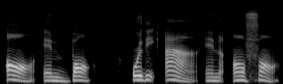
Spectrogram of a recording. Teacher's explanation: they're different because the air is passing through your nose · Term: nasal vowels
